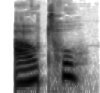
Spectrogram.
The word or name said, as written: outtro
